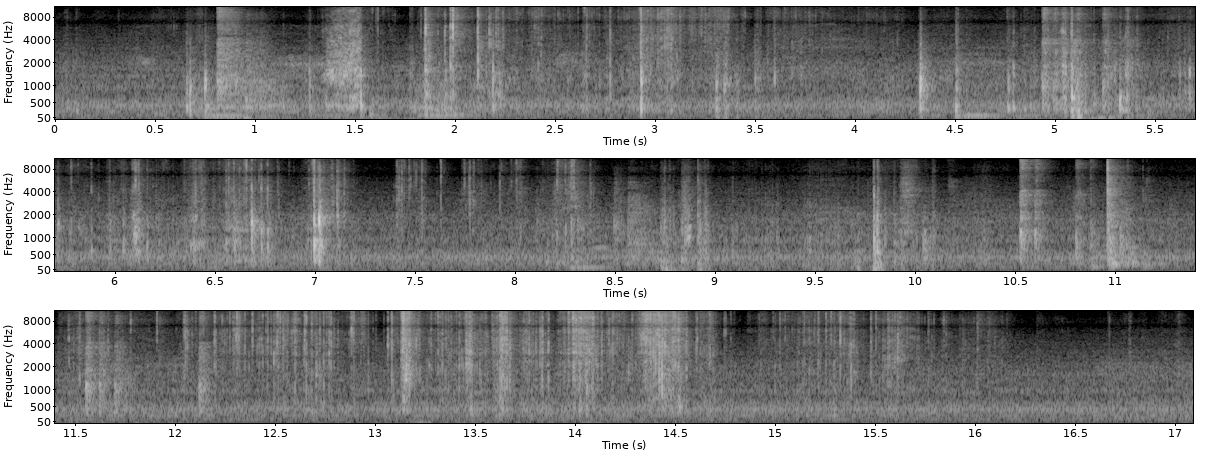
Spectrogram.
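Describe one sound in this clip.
Foil wrappers crinkle and rustle as hands open card packs.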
